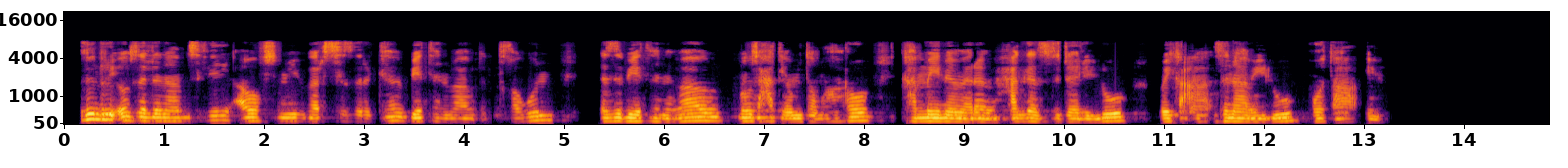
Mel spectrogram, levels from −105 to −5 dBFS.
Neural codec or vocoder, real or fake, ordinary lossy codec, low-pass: none; real; AAC, 48 kbps; 7.2 kHz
